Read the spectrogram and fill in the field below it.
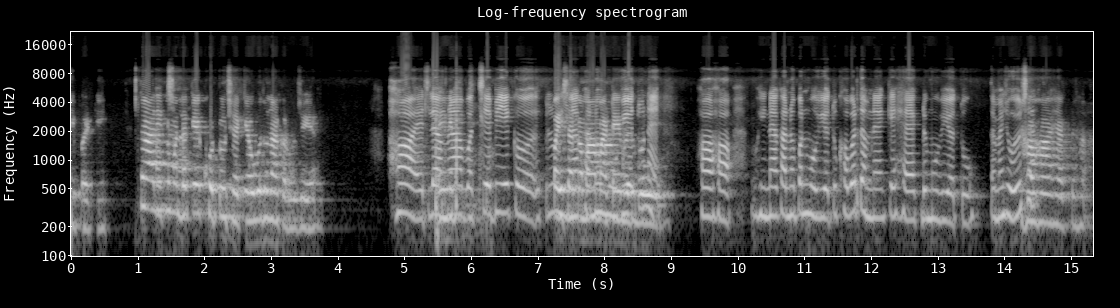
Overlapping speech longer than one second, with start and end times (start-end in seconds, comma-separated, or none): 7.2-8.8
